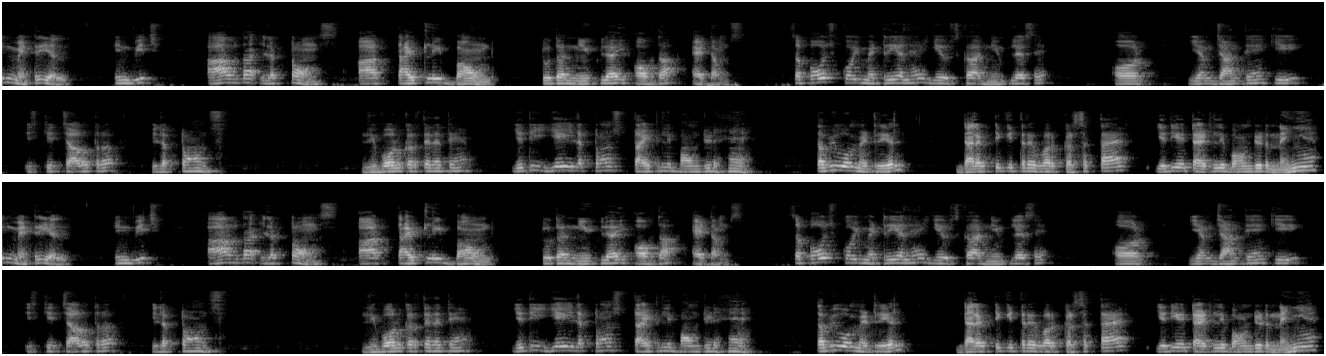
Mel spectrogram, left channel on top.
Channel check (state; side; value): normal; both; correlation 0.74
